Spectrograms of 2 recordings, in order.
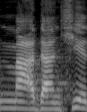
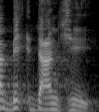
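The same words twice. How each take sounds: First: معدنچیه with a clear "ma'", as "ma'danchiye"; corrected pronunciation. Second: معدنچی with "e" in the first syllable, "me'danchi"; mock the wrong vowel in معدنچی; mimicked mispronunciation. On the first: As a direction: say معدنچیه with an open first vowel. (معدنچیه را با فتحه، «مَعدنچیه» بگو) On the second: (معدنچی را به غلط با کسره، «مِعدنچی» بگو) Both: Shown as a demonstration. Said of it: "نه معدنچی".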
